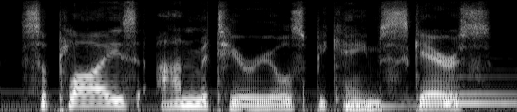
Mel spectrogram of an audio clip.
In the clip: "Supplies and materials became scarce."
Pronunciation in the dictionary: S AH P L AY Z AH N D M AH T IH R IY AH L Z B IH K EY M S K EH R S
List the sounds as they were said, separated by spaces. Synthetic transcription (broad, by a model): S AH P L AY Z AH N M AH T IH R IY AH L Z B IH K EY M S K EH R S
